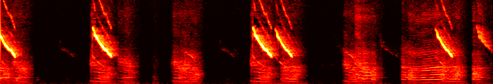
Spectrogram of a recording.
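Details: Female oriental white-eye of the Dakun Bali type, noisy and calling to stir up a male. Sharp, high descending chirps come in pairs at irregular intervals, mixed with rough, broadband clucking bursts between them.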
